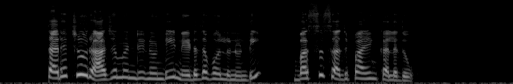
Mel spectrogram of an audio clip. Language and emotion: Telugu, neutral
